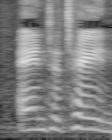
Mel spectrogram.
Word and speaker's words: entertain: của danh từ đi thì thường nó sẽ đọc là N, được chưa? Entertain, nhấn vào đây.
